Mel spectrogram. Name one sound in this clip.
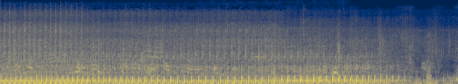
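A tractor engine chugs loudly nearby.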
